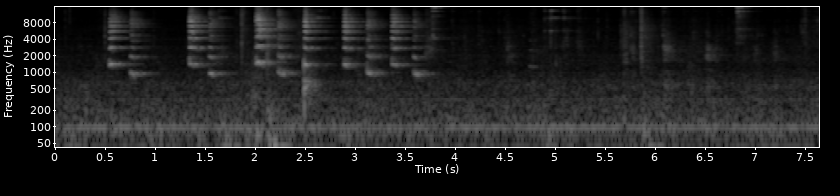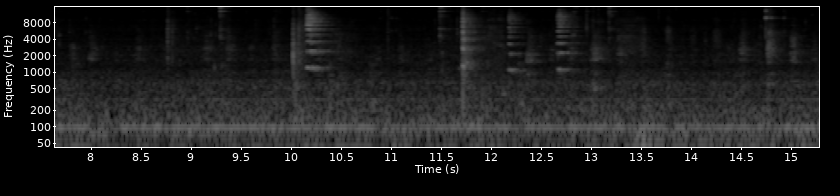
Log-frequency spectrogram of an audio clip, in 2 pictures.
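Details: Schipperke puppy Clinker, five months old, playing indoors with older German Shepherd Grimlock, who is teaching her the hierarchy: a run of sharp, high, downward-sliding yelps in quick bursts early on, then scattered single squeaks over a steady low hum.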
